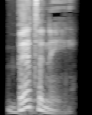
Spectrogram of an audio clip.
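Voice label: "betony", British English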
